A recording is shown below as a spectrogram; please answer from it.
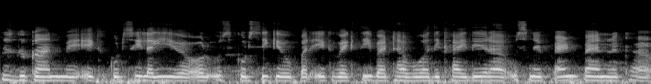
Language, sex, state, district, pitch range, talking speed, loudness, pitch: Hindi, female, Bihar, Supaul, 175-180 Hz, 240 wpm, -13 LUFS, 180 Hz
